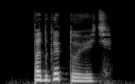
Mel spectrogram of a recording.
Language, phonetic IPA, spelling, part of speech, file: Russian, [pədɡɐˈtovʲɪtʲ], подготовить, verb, Ru-подготовить.ogg
- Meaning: to prepare, to train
